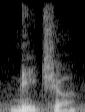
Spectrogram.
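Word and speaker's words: Nietzsche: Um, and I think since we just uh since we just talked about the niche, let's get into some nichems. How to pronounce his name.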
